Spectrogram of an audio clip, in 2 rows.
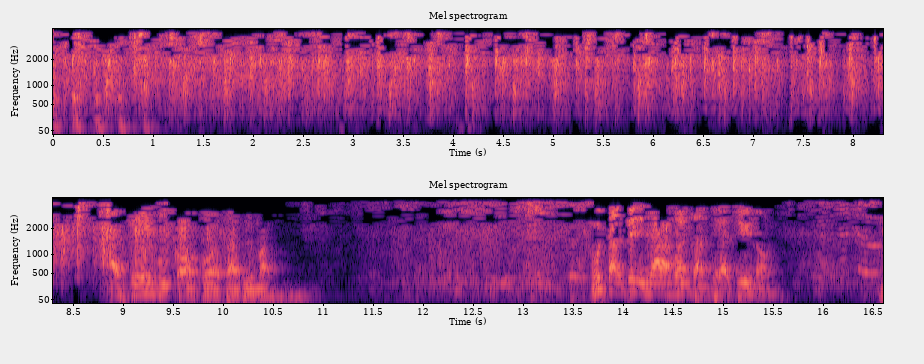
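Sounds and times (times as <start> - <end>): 
laughter: 0.0 - 1.3, 11.5 - 13.7, 15.7 - 16.5
audience applauding: 0.0 - 10.0
speech: 9.1 - 10.6, 13.8 - 15.6.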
